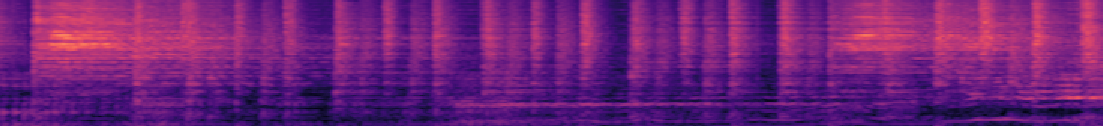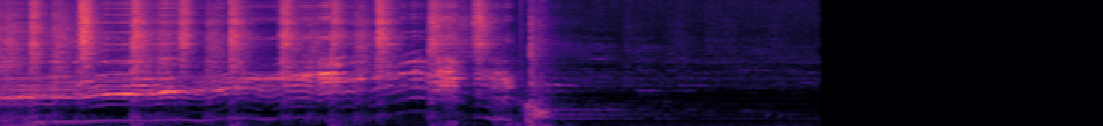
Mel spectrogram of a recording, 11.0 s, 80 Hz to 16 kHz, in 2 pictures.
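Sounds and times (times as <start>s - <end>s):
shrill wailing screech: 2.4s - 7.8s.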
